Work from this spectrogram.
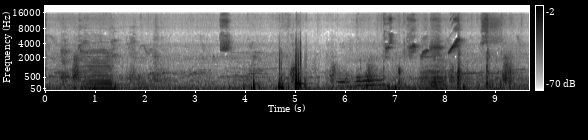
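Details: Friesian Mundi-breed cow in Pabna, Bangladesh, with her heifer calf after a second calving. One drawn-out, low, resonant moo opens the recording, followed by knocks, clatter and faint farmyard sounds.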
